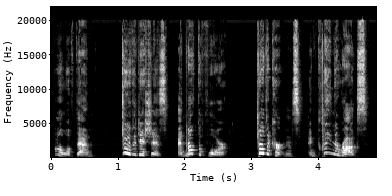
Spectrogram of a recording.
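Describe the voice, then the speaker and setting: A spiteful young stepsister from a fairy tale storybook, played by a woman reader. The voice is high and shrill, with a bossy edge and a temper that is easily rattled. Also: huge pitch swings, normal speed, fairly bright tone, heavily acted. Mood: bossy, barking. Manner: barking, shrill orders.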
